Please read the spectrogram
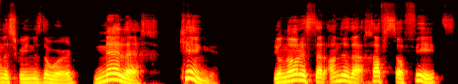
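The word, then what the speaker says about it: מֶלֶךְ: It's not pronounced as meleche, which would be a shavana, but it's melech. It closes off the syllable, it closes off the word.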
